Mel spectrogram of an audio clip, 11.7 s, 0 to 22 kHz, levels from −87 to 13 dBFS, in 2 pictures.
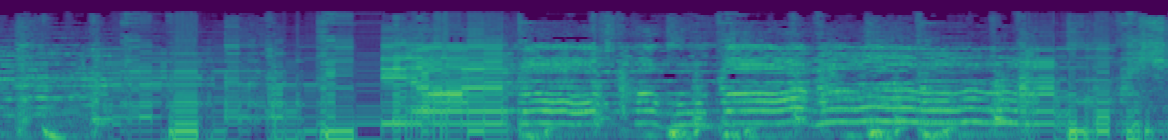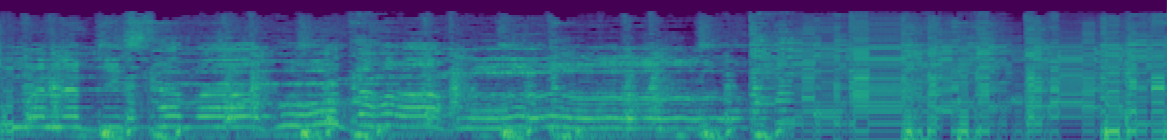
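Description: A noise suppressor applied to music or sounds runs from the start to the end. A processor meant for speech treats held tones, ambience and decay tails as background noise and pulls them down, letting only the onsets through at full level. The level swings by roughly 5 dB as sustained material dips and recovers, so the audio pumps and thins, with tails cut short instead of fading naturally.

Robotic sound from repeated short buffers appears from 0.56 to 2.59 s, again from 5.09 to 5.90 s, and from 9.81 s to the end. The sound turns into a hard, metallic buzz at 188 Hz that still loosely tracks the underlying material. This is likely caused by new audio arriving too rarely, so playback loops a fragment about 5.3 ms long, most of the time instead of real audio, and that repetition imposes the fixed pitch.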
